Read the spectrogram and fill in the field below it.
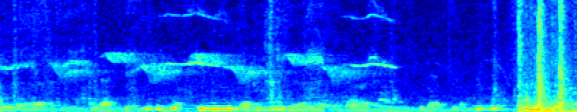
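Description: Soft, low pigeon cooing repeats in short phrases with a few higher chirps, ending in a louder rustling burst.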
